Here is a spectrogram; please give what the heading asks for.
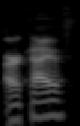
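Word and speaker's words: arXiv: Um it's pronounced archive because it's a meme.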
